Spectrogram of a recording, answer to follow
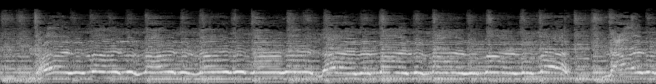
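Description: A man singing with a strummed steel-string acoustic guitar. He holds long, wavering notes in phrases that break and start again about three times, over a steady strumming rhythm.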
